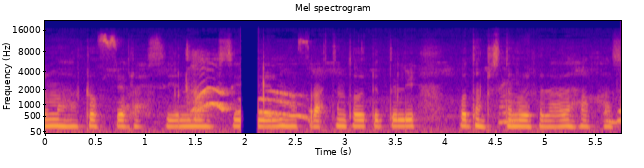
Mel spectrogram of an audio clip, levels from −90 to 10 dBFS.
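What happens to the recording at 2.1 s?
A playback stall runs from 1.96 to 2.14 s, so the speech cuts out in mid-flow for about 180 ms of silence before resuming. The player likely ran out of buffered data or had its output thread blocked until it recovered.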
